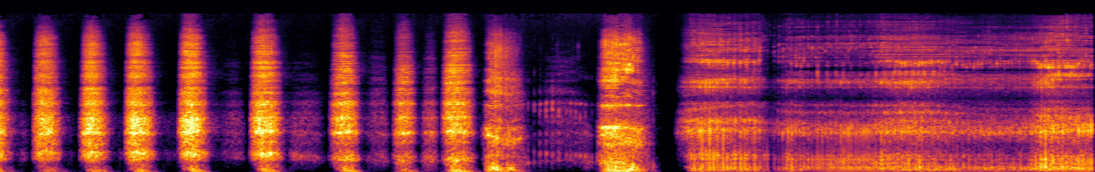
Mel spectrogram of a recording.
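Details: Lion giving a run of about ten short, evenly spaced grunting bursts, then one louder roar, followed by a stretch of continuous rumbling noise.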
